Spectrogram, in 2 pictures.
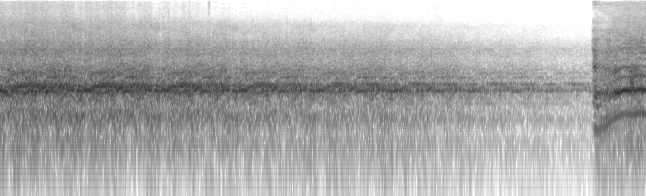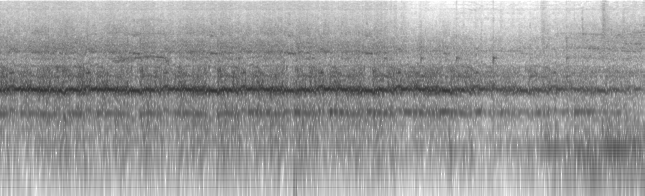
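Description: Long held vocal cries from stage actors through a loud PA, two of them: the first wavering and fading away, the second starting suddenly about halfway in and held steady on one pitch.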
